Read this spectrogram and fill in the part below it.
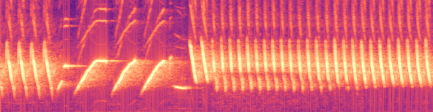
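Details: Canary song: quick high chirps, then several slow rising whistled sweeps and a short low note, followed by a long, very rapid and even trill of doubled notes.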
